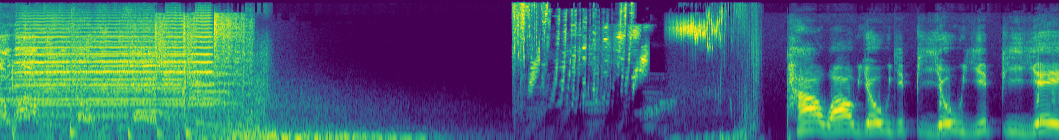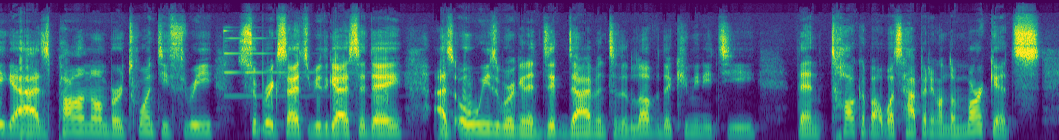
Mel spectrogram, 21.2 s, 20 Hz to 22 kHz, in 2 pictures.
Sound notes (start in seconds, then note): 5.1 machine whirring; 12.8 bell dinging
